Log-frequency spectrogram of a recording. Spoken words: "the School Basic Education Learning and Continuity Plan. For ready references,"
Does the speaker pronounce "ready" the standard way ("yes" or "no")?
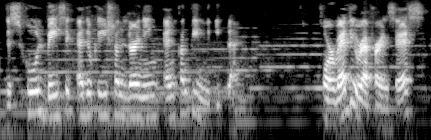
no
